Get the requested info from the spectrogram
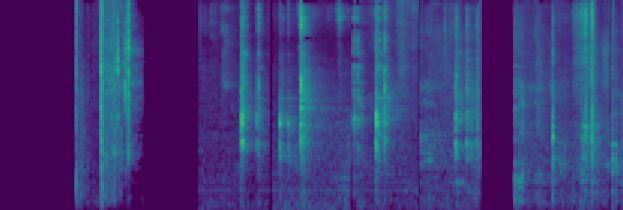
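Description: Pierced metal candle holder clinking and knocking against its metal frame as it is handled, in short separate groups of sharp clicks with gaps of silence between them.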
